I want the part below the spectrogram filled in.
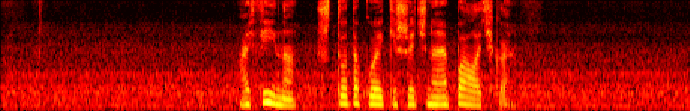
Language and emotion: Russian, angry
